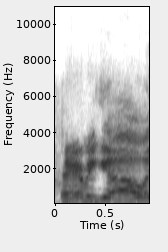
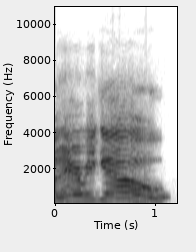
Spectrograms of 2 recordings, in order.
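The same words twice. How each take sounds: First: Said in the usual way. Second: Higher and slow; drawn-out high. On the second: Shown as a demonstration. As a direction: stretch it out up high.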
